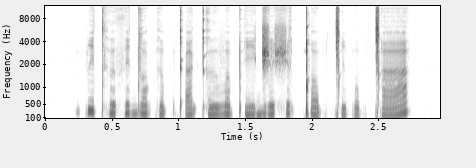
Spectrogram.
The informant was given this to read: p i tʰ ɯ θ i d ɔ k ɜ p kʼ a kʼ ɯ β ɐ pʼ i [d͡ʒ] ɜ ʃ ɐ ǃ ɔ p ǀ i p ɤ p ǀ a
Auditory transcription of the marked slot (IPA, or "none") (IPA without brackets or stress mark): d͡ʒ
